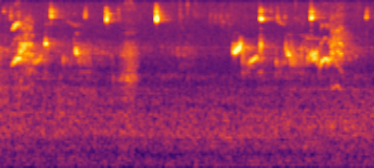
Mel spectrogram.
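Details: Male Siberian rubythroat (red lower chin) song: scattered high, thin whistles and short twittering phrases over a steady hiss of outdoor background noise.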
